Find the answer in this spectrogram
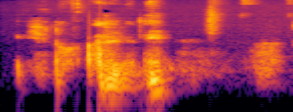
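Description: Only speech: a man talking softly, partly whispered.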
